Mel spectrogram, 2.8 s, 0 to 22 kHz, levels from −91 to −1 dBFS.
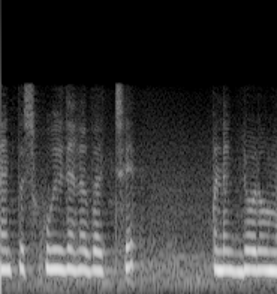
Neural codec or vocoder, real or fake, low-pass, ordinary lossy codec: codec, 16 kHz, 0.5 kbps, FunCodec, trained on Chinese and English, 25 frames a second; fake; none; none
